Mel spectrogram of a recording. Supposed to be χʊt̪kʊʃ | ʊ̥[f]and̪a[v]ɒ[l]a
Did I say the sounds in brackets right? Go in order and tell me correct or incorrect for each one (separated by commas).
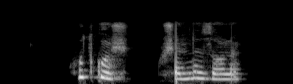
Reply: incorrect, incorrect, correct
